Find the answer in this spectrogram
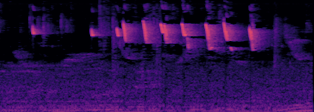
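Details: Saffron finch singing a series of short, high, sharply descending notes, about nine in quick irregular succession after a brief pause, over a faint steady background hiss.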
